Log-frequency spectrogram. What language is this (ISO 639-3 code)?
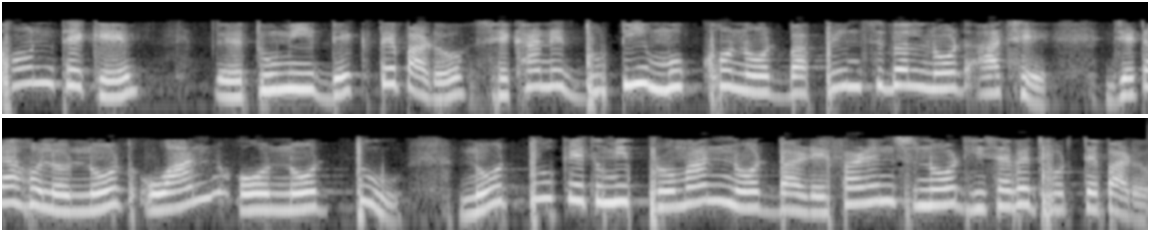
ben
